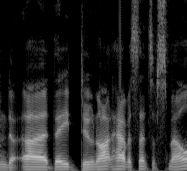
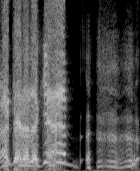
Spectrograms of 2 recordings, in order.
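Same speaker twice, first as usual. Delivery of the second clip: very slow, high, drawn-out, mad exasperated outburst; 14 semitones higher, 8 dB louder than usual. Recalling the listener's earlier reaction, imitating the listener getting mad. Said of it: "When you got all mad".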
